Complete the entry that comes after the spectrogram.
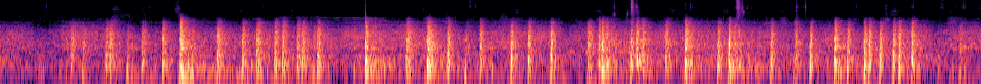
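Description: Fireworks display: a rapid, irregular string of shell bursts and crackling reports, several a second.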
